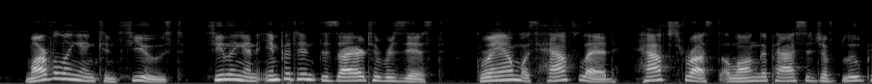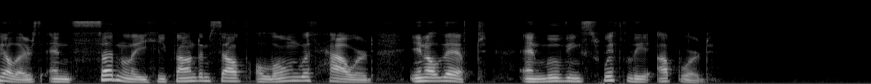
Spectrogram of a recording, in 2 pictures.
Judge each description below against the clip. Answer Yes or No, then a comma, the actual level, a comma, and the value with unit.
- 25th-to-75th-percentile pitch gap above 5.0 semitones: Yes, wide, 5.5 semitones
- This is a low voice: No, medium, 155 Hz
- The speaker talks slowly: Yes, slow, 125 wpm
